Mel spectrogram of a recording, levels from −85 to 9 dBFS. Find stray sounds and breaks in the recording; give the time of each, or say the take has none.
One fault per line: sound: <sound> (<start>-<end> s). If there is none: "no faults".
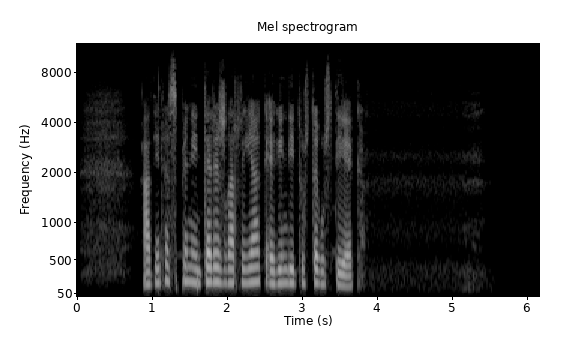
no faults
